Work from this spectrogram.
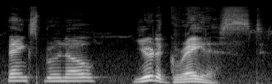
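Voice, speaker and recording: A man playing an eager, hopeful young adventurer in an amateur audio drama, with excitable, expressive delivery. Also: a little high, takes it slowly. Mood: earnest. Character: eager, hopeful young male adventurer leading his friends.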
